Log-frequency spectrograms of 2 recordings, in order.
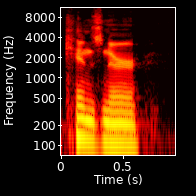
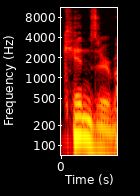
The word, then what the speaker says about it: Kinser: It's Kinsner, by the way, not Kinsner. – I was reading fast. – Did he misspell it? – No. K-I-N-S-E-R.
